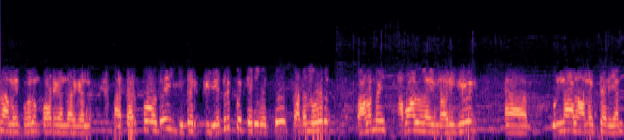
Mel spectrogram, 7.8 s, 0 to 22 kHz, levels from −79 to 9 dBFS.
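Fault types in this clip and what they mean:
DAB burbling: short blips of noise and sudden sub-band level jumps break over the sound in four bursts, 1.02–1.68 s, 3.57–4.3 s, 5.4–6.22 s and 7.28–7.61 s. Weak reception lets bit errors of about 0.7 to 1 percent slip past error correction and knock individual MP2 sub-bands off level.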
